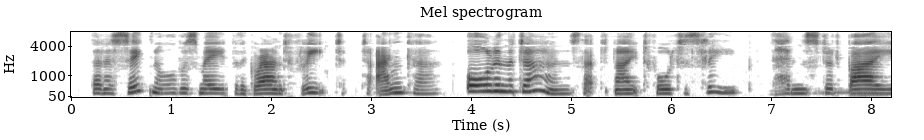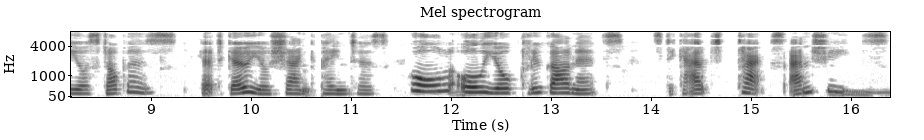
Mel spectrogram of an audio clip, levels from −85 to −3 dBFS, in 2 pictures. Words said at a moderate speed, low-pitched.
No: average, 145 wpm; high, 195 Hz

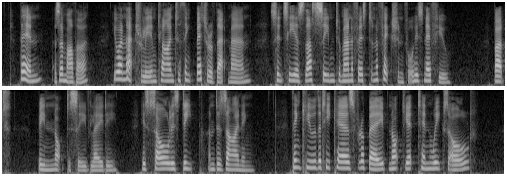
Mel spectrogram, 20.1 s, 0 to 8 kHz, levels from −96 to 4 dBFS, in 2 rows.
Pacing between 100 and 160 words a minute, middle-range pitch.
No: average, 145 wpm; high, 200 Hz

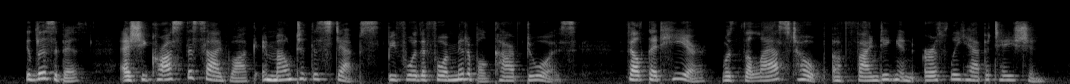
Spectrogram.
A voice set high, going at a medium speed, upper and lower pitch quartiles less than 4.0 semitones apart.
Yes: high, 205 Hz; average, 150 wpm; average, 3.2 semitones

